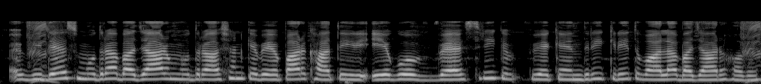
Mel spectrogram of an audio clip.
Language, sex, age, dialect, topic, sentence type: Bhojpuri, female, 18-24, Southern / Standard, banking, statement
